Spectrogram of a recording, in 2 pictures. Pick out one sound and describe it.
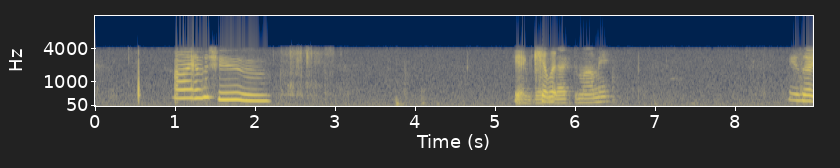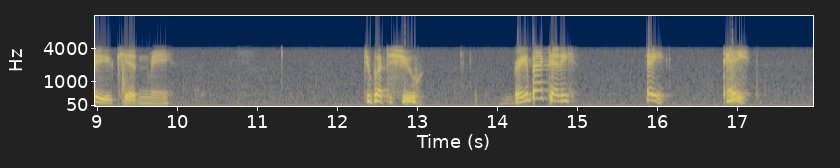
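A small dog yips and whines in short bursts.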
